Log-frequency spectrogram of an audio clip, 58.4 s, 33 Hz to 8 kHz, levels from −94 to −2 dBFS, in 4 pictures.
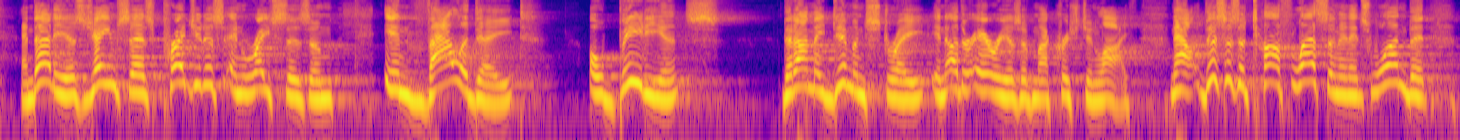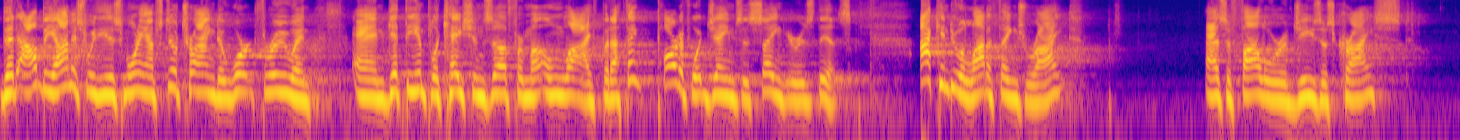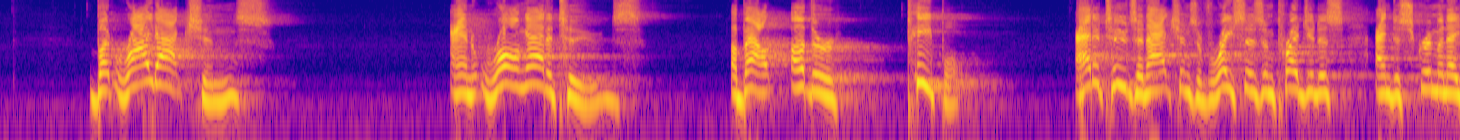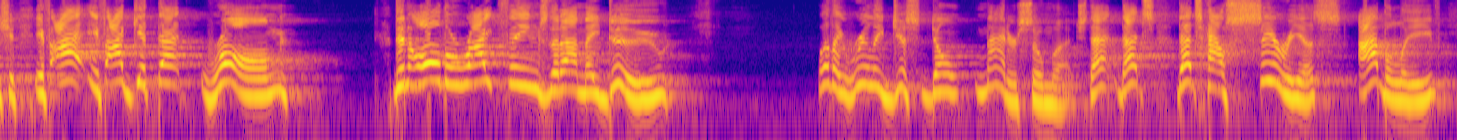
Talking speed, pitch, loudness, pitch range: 135 wpm, 195 Hz, -15 LUFS, 170-235 Hz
